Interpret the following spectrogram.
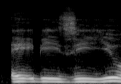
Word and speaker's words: Abzu: The Abzu, that's the biggest clue that we have is the Abzu. Abz Zu or AB a ab a zu or su. It doesn't matter. It's spelled different ways.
